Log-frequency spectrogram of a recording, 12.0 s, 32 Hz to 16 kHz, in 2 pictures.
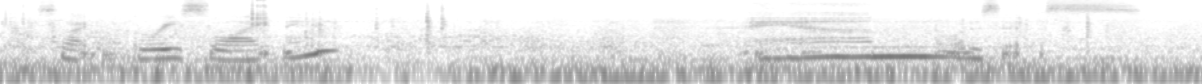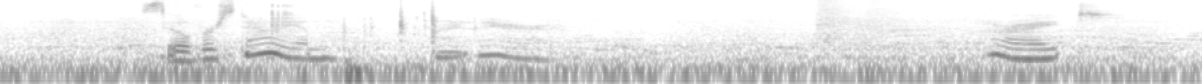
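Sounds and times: woman speaking: 0.0 - 1.8, 3.7 - 5.7, 6.7 - 8.9, 10.9 - 11.6.

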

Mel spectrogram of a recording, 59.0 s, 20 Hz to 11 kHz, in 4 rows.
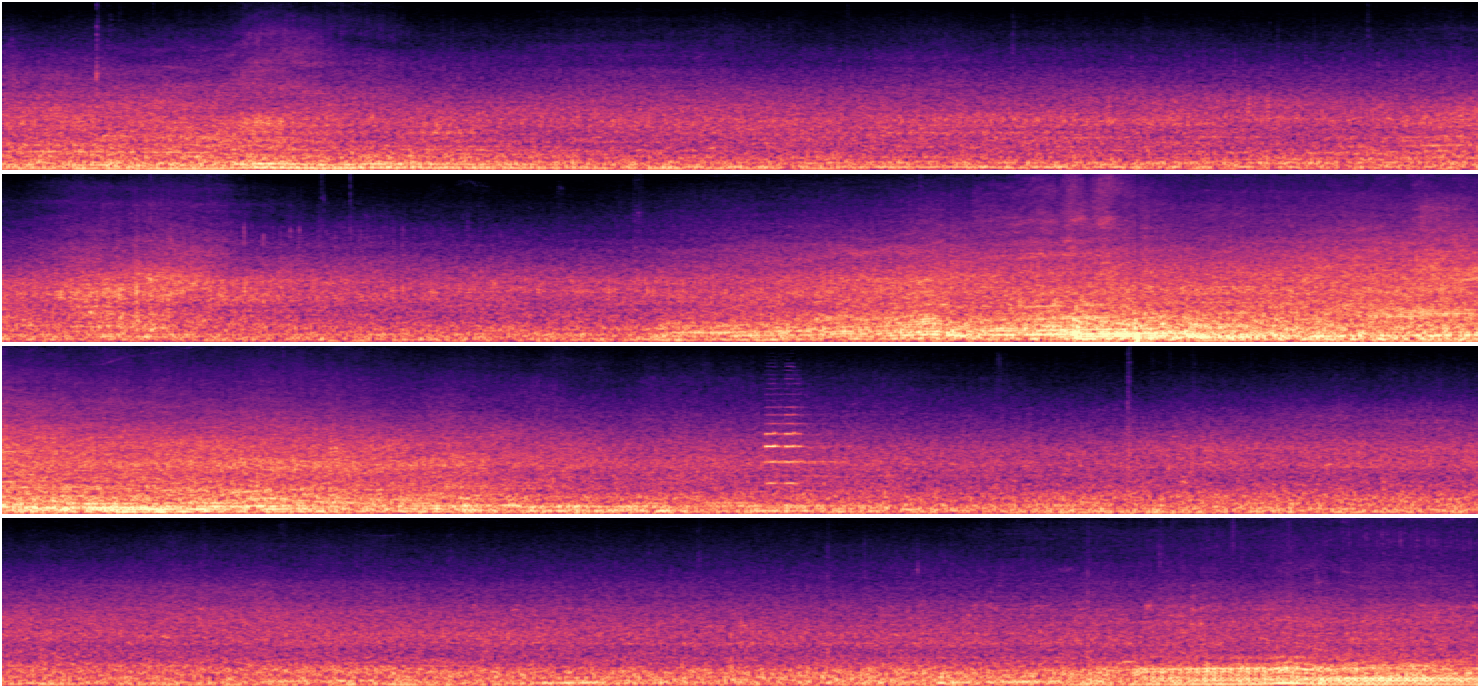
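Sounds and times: cars passing: 0.0 - 59.0
low rumble of traffic: 0.0 - 59.0.

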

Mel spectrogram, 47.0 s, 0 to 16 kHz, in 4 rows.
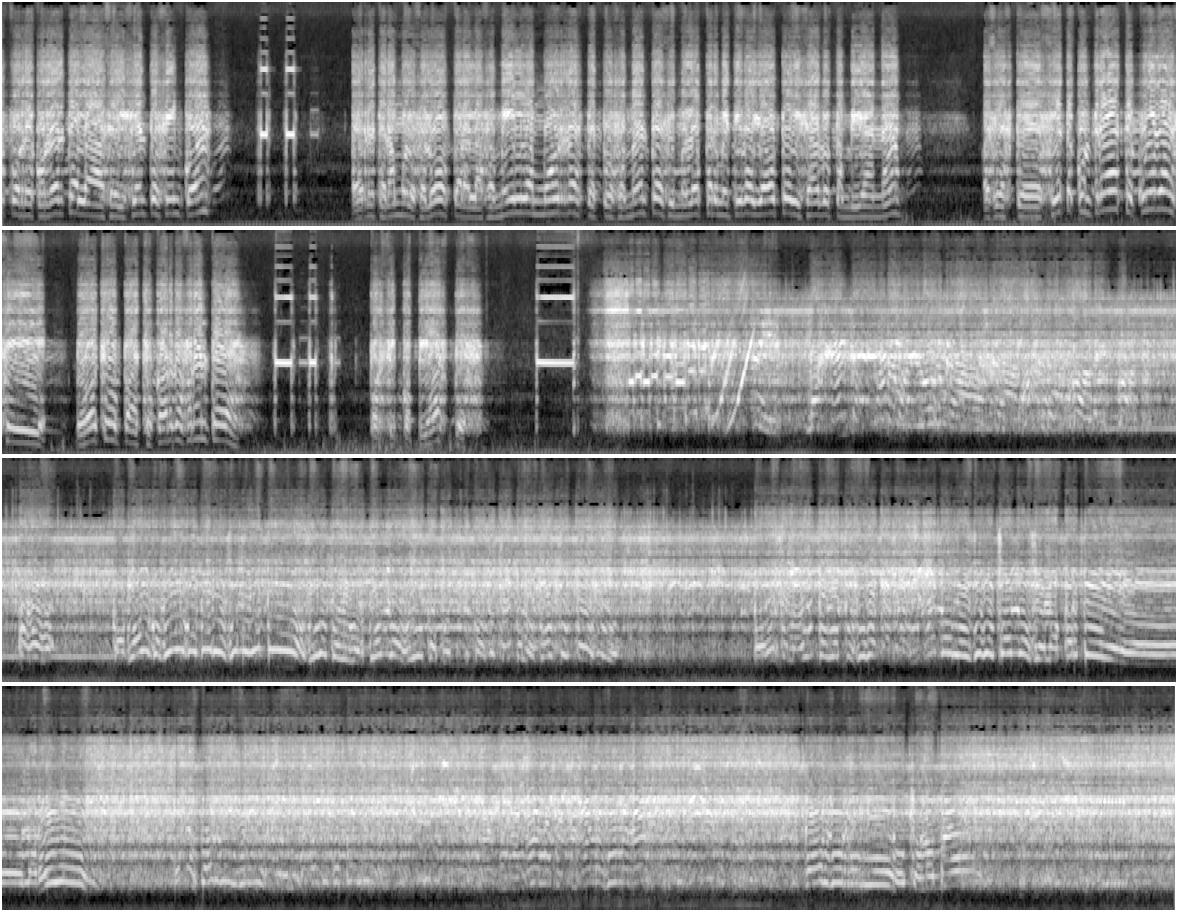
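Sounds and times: garbled radio voice: 0.0 - 2.3, 3.5 - 16.6, 17.6 - 46.9
radio static hiss: 0.0 - 2.8, 3.4 - 16.8, 17.4 - 46.9.

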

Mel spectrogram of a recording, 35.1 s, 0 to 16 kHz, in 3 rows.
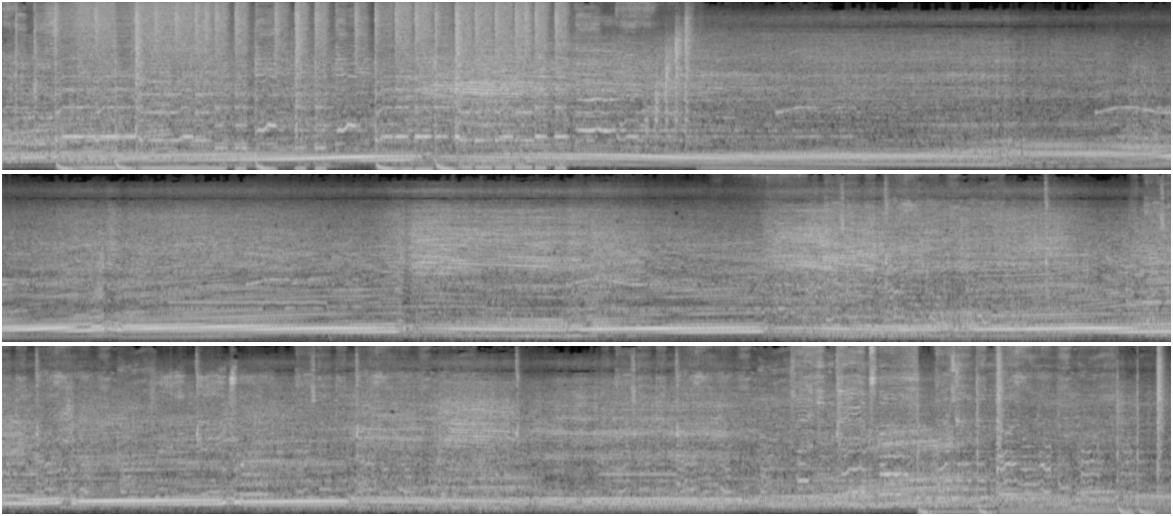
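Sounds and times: motorcycle engine revving: 0.0 - 35.0.

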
